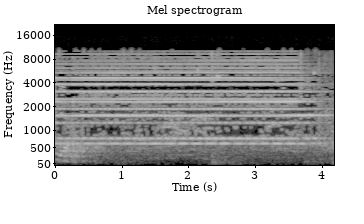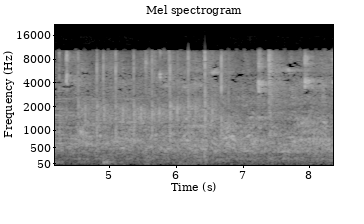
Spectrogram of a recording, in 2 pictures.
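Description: Arena buzzer horn held as one steady tone for about four seconds, signalling the restart of play in a basketball game. It stops abruptly, and then come the noises of the court: a basketball bouncing on the hardwood floor amid a murmuring hall.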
